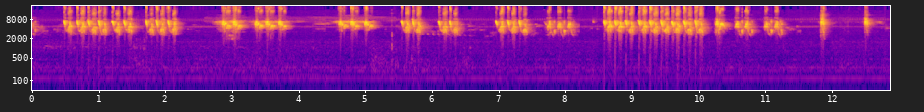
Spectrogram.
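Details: A brooding paddyfield pipit gives clusters of sharp, high chirps, some bursts dense and stuttering, others spaced out, continuing for about thirteen seconds over a faint constant hum.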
